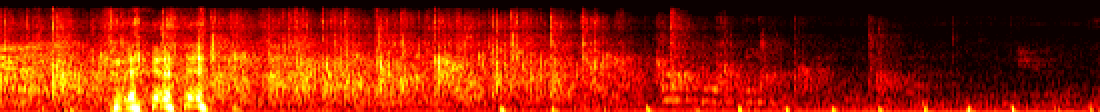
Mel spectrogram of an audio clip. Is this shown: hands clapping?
yes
